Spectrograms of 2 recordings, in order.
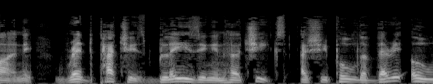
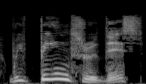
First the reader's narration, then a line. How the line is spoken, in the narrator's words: said Harry crossly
